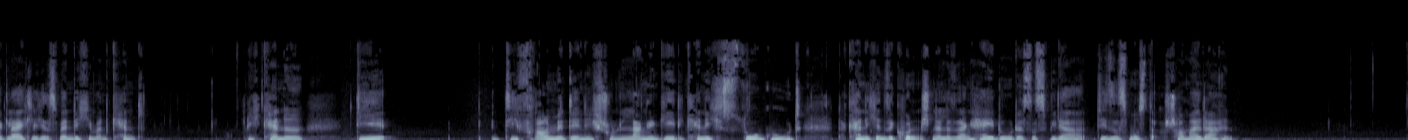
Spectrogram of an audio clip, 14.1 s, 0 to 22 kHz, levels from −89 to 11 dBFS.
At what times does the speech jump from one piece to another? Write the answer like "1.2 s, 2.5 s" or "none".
none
